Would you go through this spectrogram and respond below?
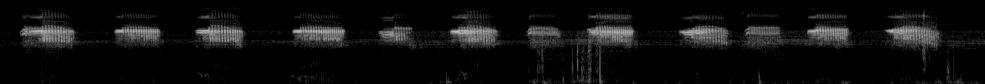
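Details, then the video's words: Young bulbuls giving harsh, buzzy rasping calls, each about half a second long, repeated roughly once a second in a steady series, with faint clicks in the background. "Tiếng chim chèo non"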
